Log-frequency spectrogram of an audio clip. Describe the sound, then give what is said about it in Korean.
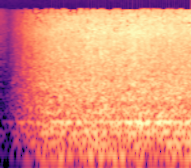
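A cold sea wind and breaking waves heard from the stern of a boat heading to Gapado island on a cloudy, windy day; the steady, loud rush swells in within the first half second, then holds as a continuous roar, with a faint low hum beneath it. “할머니, 바닷바람이 차요.”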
